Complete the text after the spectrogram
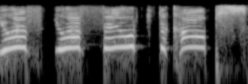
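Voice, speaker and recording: This put-on character voice has an extremely high pitch and monotone, flat intonation, delivered at a fairly slow pace. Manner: menacing.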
